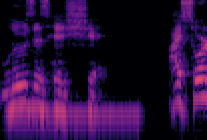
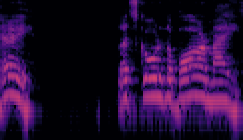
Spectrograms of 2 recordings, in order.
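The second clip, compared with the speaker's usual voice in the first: badly faked Irish accent, pitched up; 5 semitones higher than usual. Imagining this guy as a work boss inviting you out, in a bad Conor accent. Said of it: "I can't do a very good Conor accent".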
